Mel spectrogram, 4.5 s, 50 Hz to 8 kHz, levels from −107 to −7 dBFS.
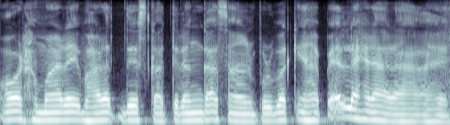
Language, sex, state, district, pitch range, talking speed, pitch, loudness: Hindi, male, Bihar, Vaishali, 125-140 Hz, 175 wpm, 135 Hz, -14 LUFS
